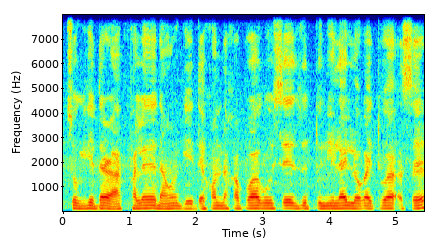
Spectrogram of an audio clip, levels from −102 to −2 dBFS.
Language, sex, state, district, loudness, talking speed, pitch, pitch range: Assamese, male, Assam, Sonitpur, -17 LUFS, 155 wpm, 115 Hz, 110-115 Hz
